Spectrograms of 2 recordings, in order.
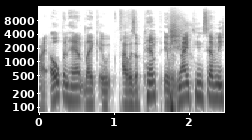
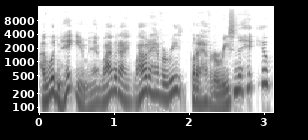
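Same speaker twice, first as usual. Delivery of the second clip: soft, quick feigned innocence; straight-faced denial; 6 semitones higher, 7 dB quieter, faster than usual. Retold or imitated. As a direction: deny it quietly and fast, all innocence. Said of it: "I'm keeping a straight face".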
